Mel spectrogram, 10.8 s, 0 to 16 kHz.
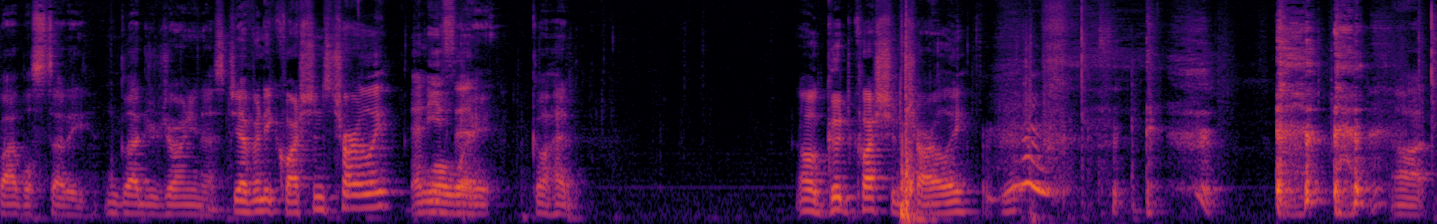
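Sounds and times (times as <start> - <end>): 
speech: 0.0 - 4.4, 6.0 - 10.7
harsh wet coughing fit after inhaling water: 8.9 - 10.5.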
